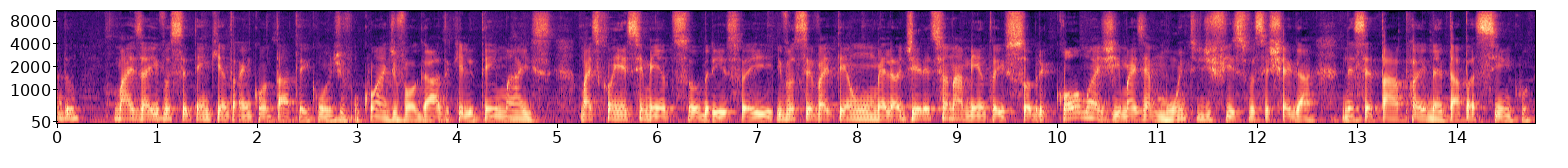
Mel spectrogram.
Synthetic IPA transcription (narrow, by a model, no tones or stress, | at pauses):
d̪ʊ | mɐzaivoset̪ẽj̃kɪẽnt̪ɾʔaɾẽkõnt̪at̪ʊaikõkõad͡ʒivoɡad̪ʊkɪelɪt̪ẽj̃majs | majskõɲesimẽnt̪ʊ̥sobɾɪisʊaiɪvosevajt̪eɾũmeʎɔɾd͡ʒiɾesionamẽnt̪ʊaisobɾɪkʰõmʊaʒiɾmɐzɛmũj̃t̪ʊd͡ʒifisuwvoseʃeɡa | nɛsɐet̪apʰɐinɐet̪apɐsĩkʊ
